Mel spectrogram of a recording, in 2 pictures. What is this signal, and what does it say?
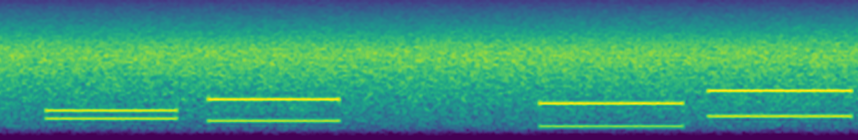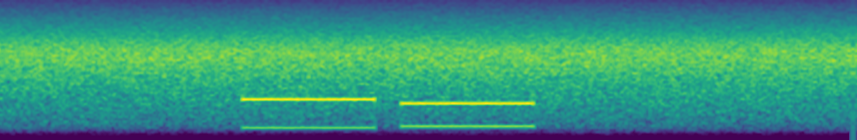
Aircraft SELCAL, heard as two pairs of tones, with radio hiss. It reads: FJ-EM BL-GQ AM-BL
